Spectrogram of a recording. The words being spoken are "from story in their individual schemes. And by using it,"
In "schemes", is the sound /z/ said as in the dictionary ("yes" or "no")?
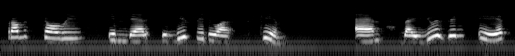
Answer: no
